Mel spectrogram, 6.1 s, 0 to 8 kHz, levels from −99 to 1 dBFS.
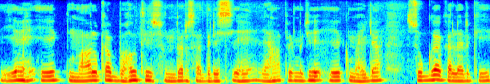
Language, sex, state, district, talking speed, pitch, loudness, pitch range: Hindi, male, Uttar Pradesh, Hamirpur, 185 wpm, 140 Hz, -17 LUFS, 130-145 Hz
